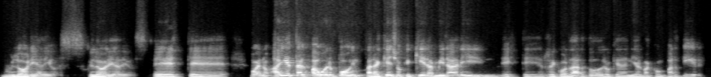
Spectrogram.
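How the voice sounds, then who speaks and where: A man's voice: on the high side, a little slow, dull audio. A man with an Argentine Spanish accent introducing a guest at a church meeting, hesitant, with many fillers. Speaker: meeting host.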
